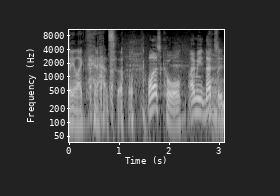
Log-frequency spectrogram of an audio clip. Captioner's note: both chuckling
